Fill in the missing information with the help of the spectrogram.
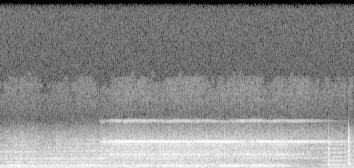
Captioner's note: phone rings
